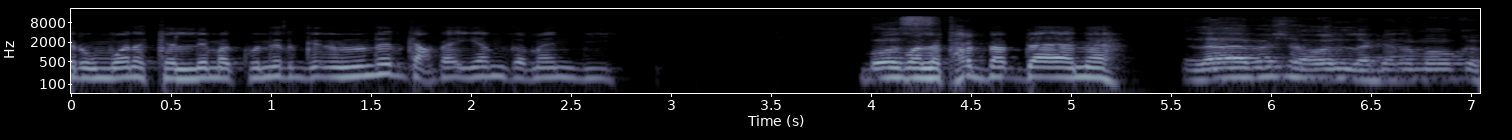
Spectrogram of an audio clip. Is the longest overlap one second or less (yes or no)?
yes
